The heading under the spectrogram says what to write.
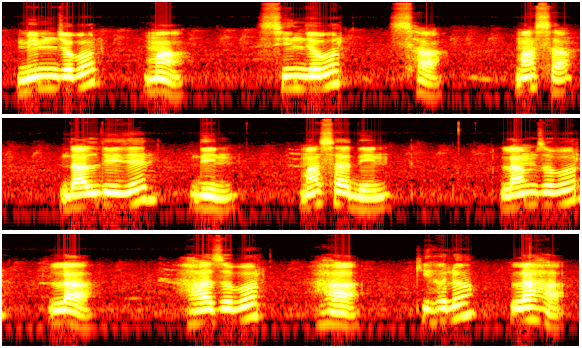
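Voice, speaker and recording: Give me a slow, fairly high-voiced man teaching letter sounds in a repeating drill. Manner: chants letter names and vowel marks in a steady repeating drill. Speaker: Arabic reading teacher. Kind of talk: slow spelled-out recitation lesson.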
